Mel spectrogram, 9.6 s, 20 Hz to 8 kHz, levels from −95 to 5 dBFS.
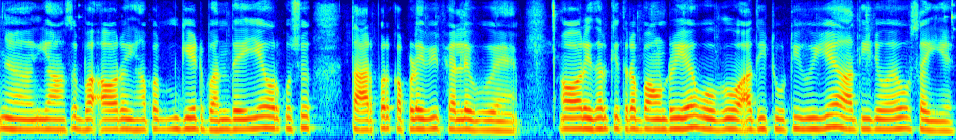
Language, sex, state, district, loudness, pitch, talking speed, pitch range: Hindi, female, Haryana, Jhajjar, -16 LUFS, 180 Hz, 225 wpm, 175-190 Hz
